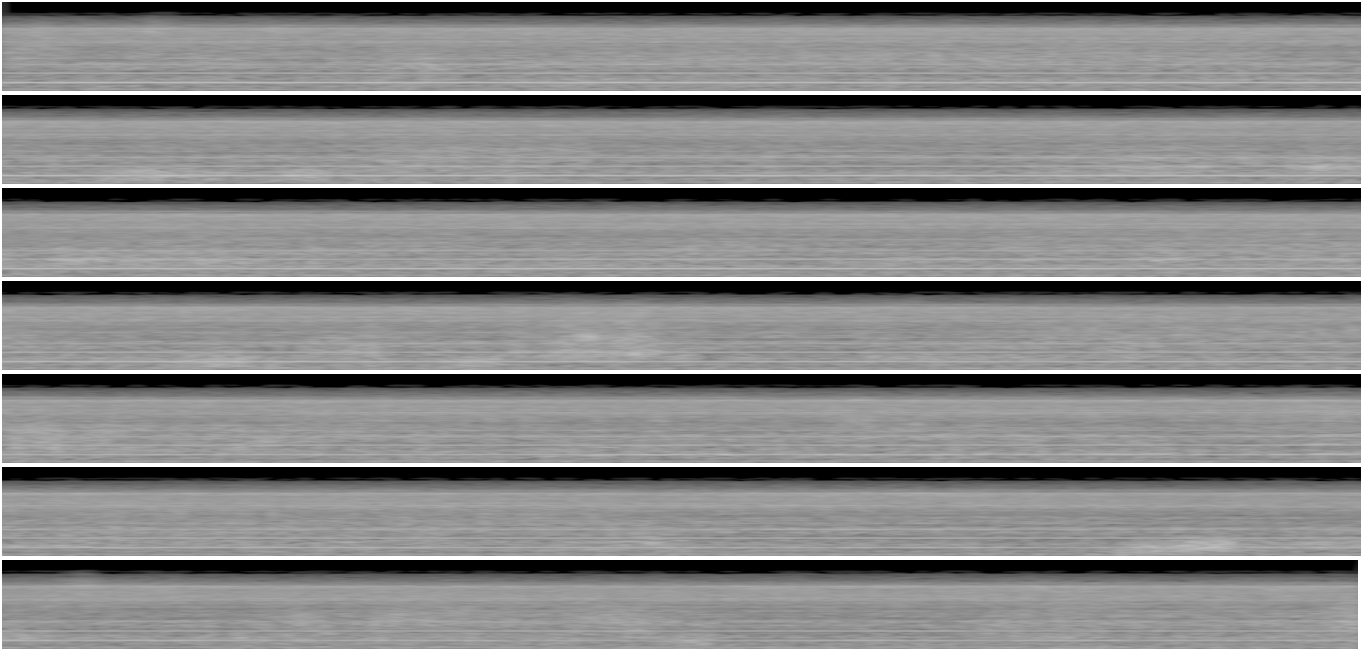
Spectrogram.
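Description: Shop vacuum running steadily, blowing air out through its hose to clear dust from a desktop PC case: an even rush of air with a steady motor whine over it, and small shifts in pitch now and then as the hose is moved.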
